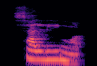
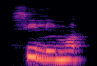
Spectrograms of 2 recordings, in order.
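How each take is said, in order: First: The first syllable has an 'a' vowel. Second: The first syllable has an 'i' vowel. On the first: It is how a native Malay speaker says it. "kung sa Malayo is salimot ... makuha na siya og a" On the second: It is read as a local speaker would read the spelling. "kung ato ang basahon no sa ato ang pinulungan nga Bisaya"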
